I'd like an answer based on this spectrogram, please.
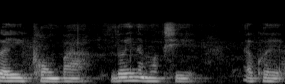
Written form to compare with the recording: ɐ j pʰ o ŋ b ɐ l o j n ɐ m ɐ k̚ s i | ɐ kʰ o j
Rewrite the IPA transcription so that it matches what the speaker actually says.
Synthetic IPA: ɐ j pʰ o ŋ b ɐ l o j n ɐ m ɐ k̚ s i | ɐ kʰ o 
